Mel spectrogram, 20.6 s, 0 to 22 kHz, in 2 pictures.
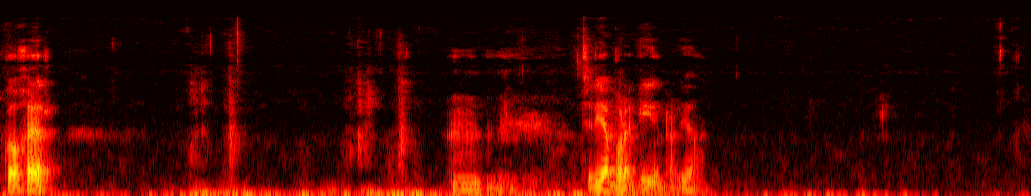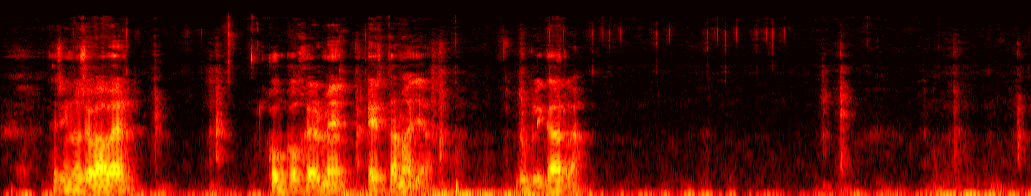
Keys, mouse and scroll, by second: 2.1 alt+shift+right click, 2.5-3.8 middle drag, 3.8 alt+shift+right click, 5.3-11.6 middle drag, 11.6 right drag, 12.2 ctrl+right click, 12.7-14.1 middle drag, 13.7 shift+d, 14.1 right click, 14.7 p, 15.4 Tab, 15.8 right click, 16.3 right click, 16.4 right click, 16.9 right click, 17.4 right click, 17.6 right click, 17.9 right click, 18.0 right click, 18.6 Tab, 19.1-20.6 middle drag.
